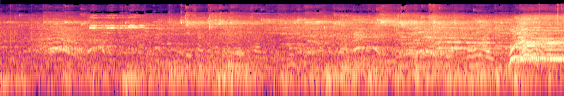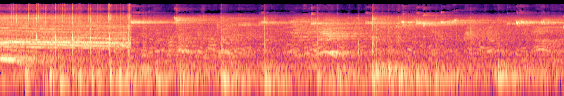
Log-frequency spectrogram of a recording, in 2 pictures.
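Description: Indoor basketball game sounds: a basketball bouncing on the court amid spectators' talk and calls echoing in the gym, with a louder burst of crowd shouting about eight seconds in that lasts two or three seconds.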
